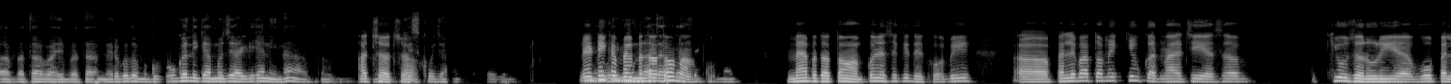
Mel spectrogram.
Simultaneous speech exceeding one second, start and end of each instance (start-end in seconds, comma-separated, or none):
5.8-7.2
